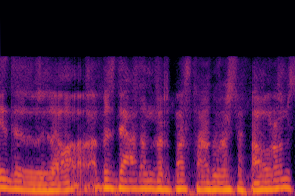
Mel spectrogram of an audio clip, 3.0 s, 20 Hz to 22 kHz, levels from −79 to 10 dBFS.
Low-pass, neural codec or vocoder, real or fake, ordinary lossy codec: none; codec, 16 kHz, 2 kbps, FreqCodec, smaller model; fake; none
